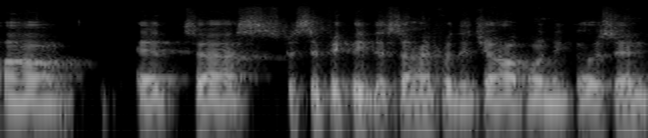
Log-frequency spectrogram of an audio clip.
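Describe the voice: At a moderate pace, a man speaks in a low pitch with a slightly mellow tone.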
